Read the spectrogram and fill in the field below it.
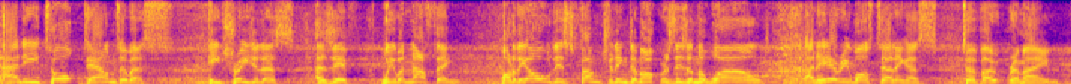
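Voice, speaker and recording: A man's raised, projected voice at an extremely high pitch, moderate in pace, with fairly even intonation amid noticeable background noise. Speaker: politician. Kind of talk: political rally speech. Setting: outdoors rally crowd.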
